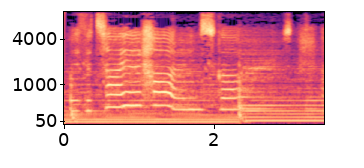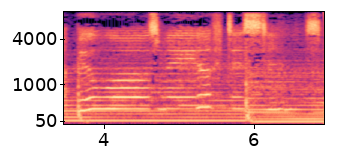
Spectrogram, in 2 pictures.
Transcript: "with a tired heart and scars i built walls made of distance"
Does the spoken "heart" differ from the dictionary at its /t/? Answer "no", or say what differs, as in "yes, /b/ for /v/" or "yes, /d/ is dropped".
yes, /t/ is dropped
